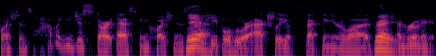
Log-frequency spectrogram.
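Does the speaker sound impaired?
No.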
